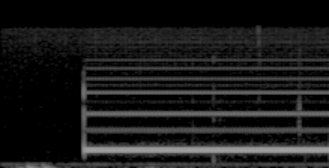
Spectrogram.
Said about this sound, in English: I should have called him on the Skype. I don't know why. I called him on my own phone. That works.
